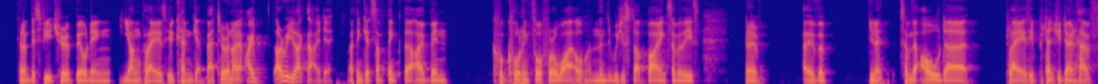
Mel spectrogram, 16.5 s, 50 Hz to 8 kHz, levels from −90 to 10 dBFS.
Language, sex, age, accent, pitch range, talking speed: English, male, 20-39, British, 90-105 Hz, 205 wpm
